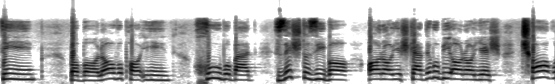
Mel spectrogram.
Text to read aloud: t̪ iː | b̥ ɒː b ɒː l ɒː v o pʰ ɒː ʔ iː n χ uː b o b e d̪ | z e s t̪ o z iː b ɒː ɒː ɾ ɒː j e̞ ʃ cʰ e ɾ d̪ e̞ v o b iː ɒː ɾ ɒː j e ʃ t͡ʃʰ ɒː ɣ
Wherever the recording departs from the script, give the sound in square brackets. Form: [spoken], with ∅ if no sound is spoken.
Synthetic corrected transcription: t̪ iː | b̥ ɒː b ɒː l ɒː v o pʰ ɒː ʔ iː n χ uː b o b [æ] d̪ | z e [ʃ] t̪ o z iː b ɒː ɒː ɾ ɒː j e̞ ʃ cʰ [æ] ɾ d̪ e̞ v o b iː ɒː ɾ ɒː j e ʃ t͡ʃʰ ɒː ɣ

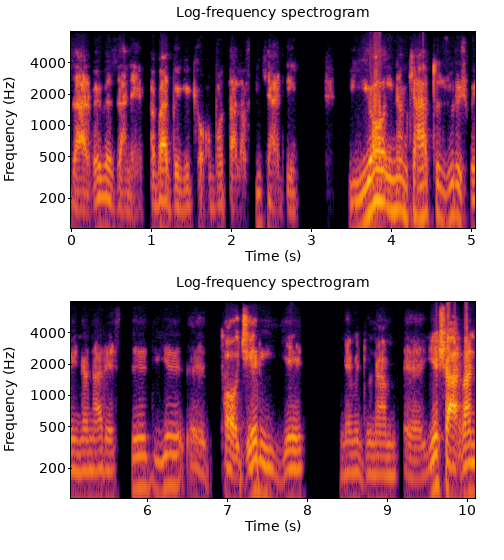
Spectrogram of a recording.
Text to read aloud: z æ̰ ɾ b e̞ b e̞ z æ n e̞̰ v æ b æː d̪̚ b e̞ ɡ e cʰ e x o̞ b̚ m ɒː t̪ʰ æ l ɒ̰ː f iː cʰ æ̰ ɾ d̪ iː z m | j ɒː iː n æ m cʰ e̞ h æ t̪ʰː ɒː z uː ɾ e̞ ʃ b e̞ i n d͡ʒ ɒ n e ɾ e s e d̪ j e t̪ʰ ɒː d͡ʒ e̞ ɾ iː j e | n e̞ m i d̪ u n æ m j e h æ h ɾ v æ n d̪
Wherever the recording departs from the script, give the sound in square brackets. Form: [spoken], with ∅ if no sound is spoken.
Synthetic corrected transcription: z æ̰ ɾ b e̞ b e̞ z æ n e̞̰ v æ b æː d̪̚ b e̞ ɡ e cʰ e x o̞ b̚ m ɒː t̪ʰ æ l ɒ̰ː f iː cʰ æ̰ ɾ d̪ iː [∅] m | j ɒː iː n æ m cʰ e̞ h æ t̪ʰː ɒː z uː ɾ e̞ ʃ b e̞ i n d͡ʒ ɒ n [æ] ɾ e s e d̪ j e t̪ʰ ɒː d͡ʒ e̞ ɾ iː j e | n e̞ m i d̪ u n æ m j e [ʃ] æ h ɾ v æ n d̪

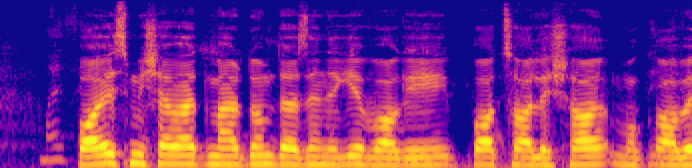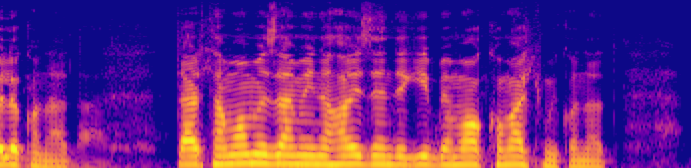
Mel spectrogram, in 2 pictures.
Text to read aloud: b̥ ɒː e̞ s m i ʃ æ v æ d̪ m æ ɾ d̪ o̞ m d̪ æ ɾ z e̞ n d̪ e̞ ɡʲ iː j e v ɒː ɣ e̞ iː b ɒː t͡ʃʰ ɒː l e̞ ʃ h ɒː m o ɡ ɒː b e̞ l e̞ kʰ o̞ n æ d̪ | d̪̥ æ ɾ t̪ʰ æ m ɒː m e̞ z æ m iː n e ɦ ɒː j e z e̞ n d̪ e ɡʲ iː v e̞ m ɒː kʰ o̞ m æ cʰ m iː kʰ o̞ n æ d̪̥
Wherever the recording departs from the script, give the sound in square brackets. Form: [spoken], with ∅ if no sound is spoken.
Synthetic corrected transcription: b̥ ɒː e̞ s m [iː] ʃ æ v æ d̪ m æ ɾ d̪ o̞ m d̪ æ ɾ z e̞ n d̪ e̞ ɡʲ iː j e v ɒː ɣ e̞ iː b ɒː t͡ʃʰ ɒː l e̞ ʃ h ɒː m o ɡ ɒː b e̞ l e̞ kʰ o̞ n æ d̪ | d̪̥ æ ɾ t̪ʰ æ m ɒː m e̞ z æ m iː n e ɦ ɒː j e z e̞ n d̪ e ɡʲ iː [b] e̞ m ɒː kʰ o̞ m æ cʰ m iː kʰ o̞ n æ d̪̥

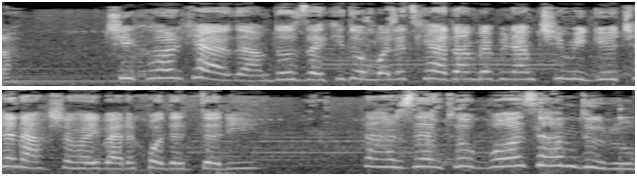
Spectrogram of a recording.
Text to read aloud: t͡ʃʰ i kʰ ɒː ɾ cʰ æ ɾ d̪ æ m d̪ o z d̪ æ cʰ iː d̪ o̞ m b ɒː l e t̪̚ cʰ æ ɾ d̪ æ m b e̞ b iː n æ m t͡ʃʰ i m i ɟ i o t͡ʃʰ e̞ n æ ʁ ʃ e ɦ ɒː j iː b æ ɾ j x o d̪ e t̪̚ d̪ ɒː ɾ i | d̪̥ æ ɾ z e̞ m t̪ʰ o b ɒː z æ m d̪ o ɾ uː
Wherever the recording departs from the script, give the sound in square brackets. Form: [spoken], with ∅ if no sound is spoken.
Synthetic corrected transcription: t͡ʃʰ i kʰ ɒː ɾ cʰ æ ɾ d̪ æ m d̪ o z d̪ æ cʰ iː d̪ o̞ m b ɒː l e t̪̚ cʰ æ ɾ d̪ æ m b e̞ b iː n æ m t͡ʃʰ i m i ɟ i o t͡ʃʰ e̞ n æ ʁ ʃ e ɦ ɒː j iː b æ ɾ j x o d̪ e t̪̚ d̪ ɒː ɾ i | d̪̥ æ ɾ z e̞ m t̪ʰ o b ɒː z æ m d̪ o ɾ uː

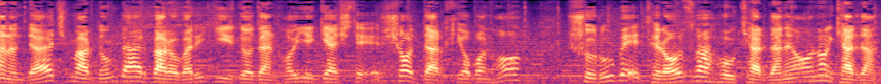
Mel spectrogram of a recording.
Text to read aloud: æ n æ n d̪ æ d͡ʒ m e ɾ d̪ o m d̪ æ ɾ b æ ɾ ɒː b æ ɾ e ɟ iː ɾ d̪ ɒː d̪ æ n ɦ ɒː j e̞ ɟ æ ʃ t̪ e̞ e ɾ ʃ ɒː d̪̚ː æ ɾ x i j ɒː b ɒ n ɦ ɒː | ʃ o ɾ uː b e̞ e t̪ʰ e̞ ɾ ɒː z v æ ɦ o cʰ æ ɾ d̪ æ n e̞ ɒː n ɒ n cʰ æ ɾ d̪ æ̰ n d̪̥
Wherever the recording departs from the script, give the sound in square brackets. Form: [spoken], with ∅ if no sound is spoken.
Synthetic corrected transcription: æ n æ n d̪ æ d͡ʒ m [æ] ɾ d̪ o m d̪ æ ɾ b æ ɾ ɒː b æ ɾ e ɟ iː ɾ d̪ ɒː d̪ æ n ɦ ɒː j e̞ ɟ æ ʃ t̪ e̞ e ɾ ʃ ɒː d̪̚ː æ ɾ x i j ɒː b ɒ n ɦ ɒː | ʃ o ɾ uː b e̞ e t̪ʰ e̞ ɾ ɒː z v æ ɦ o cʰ æ ɾ d̪ æ n e̞ ɒː n ɒ n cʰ æ ɾ d̪ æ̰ n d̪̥

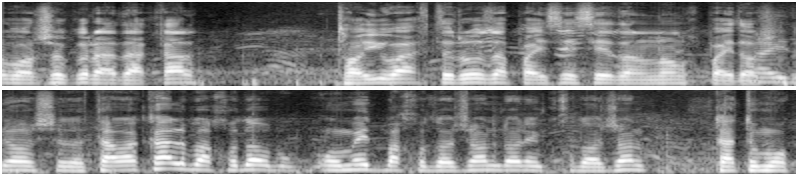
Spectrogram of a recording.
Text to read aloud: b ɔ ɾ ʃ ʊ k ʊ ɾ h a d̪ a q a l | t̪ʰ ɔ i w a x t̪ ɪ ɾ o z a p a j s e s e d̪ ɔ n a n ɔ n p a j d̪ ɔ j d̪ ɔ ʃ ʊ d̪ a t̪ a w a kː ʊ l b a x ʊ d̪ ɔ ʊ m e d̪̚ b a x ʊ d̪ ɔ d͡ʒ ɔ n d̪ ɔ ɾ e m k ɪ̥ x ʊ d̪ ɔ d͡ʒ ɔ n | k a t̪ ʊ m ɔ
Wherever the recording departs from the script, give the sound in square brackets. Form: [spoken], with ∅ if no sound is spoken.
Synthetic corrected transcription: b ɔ ɾ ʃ ʊ k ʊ ɾ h a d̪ a q a l | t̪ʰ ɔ i w a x t̪ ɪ ɾ o z a p a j s e s e d̪ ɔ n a n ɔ n p a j d̪ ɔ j d̪ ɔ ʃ ʊ d̪ a t̪ a w a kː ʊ l b a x ʊ d̪ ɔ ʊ m e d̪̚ b a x ʊ d̪ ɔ d͡ʒ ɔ n d̪ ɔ ɾ e m k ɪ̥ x ʊ d̪ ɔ d͡ʒ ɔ n | k a t̪ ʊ m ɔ

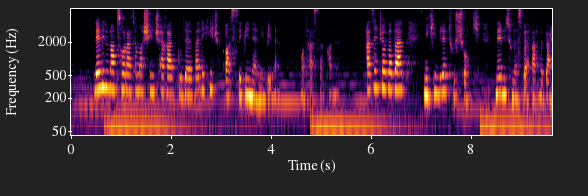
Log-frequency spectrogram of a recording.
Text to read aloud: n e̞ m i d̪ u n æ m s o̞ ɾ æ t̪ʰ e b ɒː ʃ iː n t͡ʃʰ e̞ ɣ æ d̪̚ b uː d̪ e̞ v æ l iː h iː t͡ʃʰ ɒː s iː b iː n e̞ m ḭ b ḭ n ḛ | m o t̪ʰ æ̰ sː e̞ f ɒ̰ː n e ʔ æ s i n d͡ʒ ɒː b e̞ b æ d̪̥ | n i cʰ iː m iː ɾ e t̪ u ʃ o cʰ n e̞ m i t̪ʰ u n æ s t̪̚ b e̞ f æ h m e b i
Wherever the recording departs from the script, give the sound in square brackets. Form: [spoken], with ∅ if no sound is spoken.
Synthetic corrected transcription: n e̞ m i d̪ u n æ m s o̞ ɾ æ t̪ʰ e [m] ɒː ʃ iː n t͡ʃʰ e̞ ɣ æ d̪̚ b uː d̪ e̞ v æ l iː h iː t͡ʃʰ ɒː s iː b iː n e̞ m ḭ b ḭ n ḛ | m o t̪ʰ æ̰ sː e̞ f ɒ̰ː n e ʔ æ [z] i n d͡ʒ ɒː b e̞ b æ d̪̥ | n i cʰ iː m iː ɾ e [t̪ʰ] u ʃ o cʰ n e̞ m i t̪ʰ u n [e] s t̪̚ b e̞ f æ h m e b [æ]

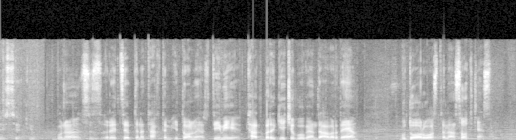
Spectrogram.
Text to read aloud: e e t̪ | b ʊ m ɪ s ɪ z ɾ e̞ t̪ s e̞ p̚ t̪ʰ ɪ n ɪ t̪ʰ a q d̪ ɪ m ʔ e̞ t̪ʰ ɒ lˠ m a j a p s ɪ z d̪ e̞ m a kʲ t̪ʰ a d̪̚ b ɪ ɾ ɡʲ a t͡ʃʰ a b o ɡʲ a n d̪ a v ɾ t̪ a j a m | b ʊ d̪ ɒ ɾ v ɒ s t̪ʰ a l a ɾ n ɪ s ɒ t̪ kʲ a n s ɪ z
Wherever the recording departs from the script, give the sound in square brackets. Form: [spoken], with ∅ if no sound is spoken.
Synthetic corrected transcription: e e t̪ | b ʊ [n] ɪ s ɪ z ɾ e̞ t̪ s e̞ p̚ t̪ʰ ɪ n ɪ t̪ʰ a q d̪ ɪ m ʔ e̞ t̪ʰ ɒ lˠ m a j a p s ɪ z d̪ e̞ m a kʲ t̪ʰ a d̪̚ b ɪ ɾ ɡʲ a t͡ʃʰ a b o ɡʲ a n d̪ a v ɾ [d̪] a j a m | b ʊ d̪ ɒ ɾ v ɒ s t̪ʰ a l a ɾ n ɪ s ɒ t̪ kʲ a n s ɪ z

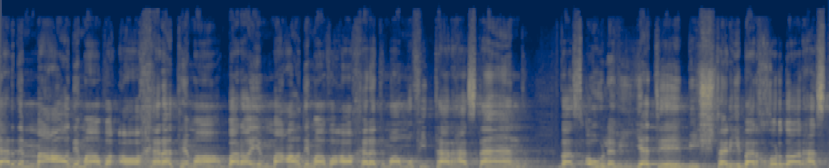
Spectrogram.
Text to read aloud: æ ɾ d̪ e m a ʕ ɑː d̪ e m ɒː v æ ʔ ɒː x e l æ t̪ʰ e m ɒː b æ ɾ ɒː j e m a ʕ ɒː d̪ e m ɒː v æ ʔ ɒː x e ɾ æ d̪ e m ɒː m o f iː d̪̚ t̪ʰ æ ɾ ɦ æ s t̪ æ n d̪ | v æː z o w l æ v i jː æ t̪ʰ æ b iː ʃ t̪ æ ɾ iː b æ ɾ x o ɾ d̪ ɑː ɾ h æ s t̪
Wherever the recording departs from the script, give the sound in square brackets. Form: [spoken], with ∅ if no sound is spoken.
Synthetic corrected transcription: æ ɾ d̪ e m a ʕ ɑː d̪ e m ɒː v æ ʔ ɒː x e [ɾ] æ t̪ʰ e m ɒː b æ ɾ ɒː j e m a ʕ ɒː d̪ e m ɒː v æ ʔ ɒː x e ɾ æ [t̪] e m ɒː m o f iː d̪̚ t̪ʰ æ ɾ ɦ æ s t̪ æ n d̪ | v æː z o w l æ v i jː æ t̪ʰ [e] b iː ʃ t̪ æ ɾ iː b æ ɾ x o ɾ d̪ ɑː ɾ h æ s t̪

